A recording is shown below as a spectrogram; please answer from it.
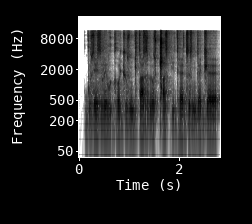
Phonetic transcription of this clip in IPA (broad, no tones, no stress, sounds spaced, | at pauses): ɡ u z e z v e v ɯ ɡʱ ɤ d͡ʒ u z ŋ ɡ i t a z r o z ǁ a z k i dʱ ɛ d͡z ɯ z ŋ ɡ ɛ d͡ʒ ɛ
